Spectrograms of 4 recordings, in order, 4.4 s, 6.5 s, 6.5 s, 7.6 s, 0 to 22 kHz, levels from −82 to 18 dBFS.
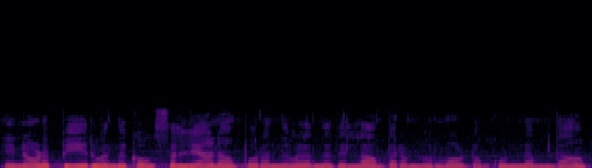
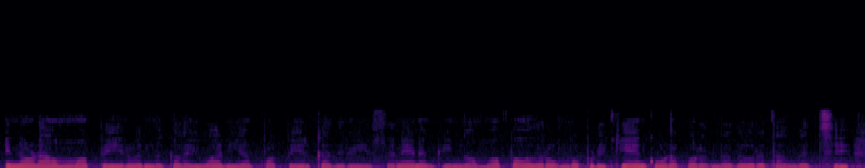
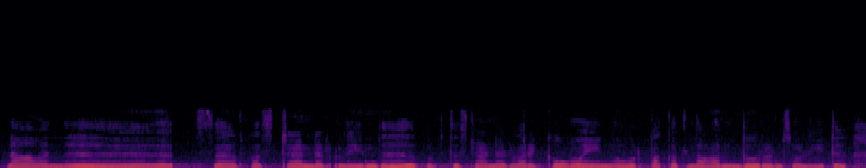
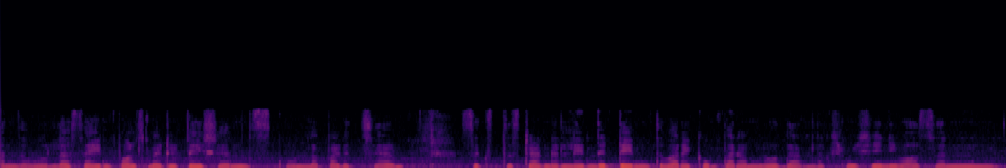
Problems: background conversations at intervals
